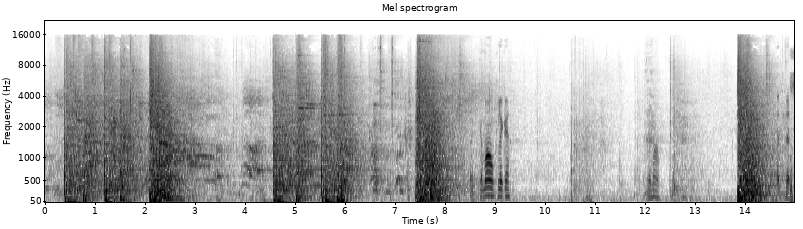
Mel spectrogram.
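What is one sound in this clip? Loud gunshots fire one after another and echo.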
